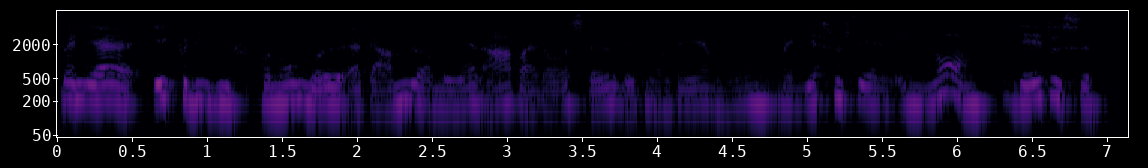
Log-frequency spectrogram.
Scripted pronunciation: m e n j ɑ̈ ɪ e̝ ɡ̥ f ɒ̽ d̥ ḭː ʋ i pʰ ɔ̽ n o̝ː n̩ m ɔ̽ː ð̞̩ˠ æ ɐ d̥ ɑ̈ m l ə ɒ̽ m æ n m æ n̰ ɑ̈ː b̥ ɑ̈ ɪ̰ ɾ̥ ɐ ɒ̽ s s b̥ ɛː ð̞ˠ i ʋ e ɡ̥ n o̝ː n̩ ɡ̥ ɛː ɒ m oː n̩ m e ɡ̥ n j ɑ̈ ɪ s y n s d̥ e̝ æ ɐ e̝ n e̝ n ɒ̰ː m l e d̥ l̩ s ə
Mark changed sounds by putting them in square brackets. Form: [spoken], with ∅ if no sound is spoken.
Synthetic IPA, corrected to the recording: m e n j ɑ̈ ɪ e̝ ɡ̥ f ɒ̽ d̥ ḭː ʋ i pʰ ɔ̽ n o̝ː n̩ m ɔ̽ː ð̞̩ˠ æ ɐ [ɡ̥] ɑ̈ m l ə ɒ̽ m [i] n m æ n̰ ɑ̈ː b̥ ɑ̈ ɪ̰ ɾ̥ ɐ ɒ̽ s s [d̥] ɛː ð̞ˠ i ʋ e ɡ̥ n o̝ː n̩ [d̥] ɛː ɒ m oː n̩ m e [∅] n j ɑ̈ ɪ s y n s d̥ e̝ æ ɐ e̝ n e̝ n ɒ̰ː m l e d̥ l̩ s ə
